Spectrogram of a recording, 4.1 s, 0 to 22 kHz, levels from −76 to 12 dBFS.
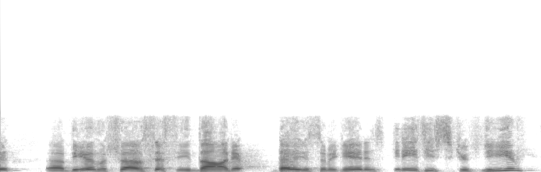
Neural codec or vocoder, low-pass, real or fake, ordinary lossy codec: codec, 16 kHz, 0.5 kbps, X-Codec, HuBERT features, trained on general audio; 7.2 kHz; fake; Opus, 64 kbps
